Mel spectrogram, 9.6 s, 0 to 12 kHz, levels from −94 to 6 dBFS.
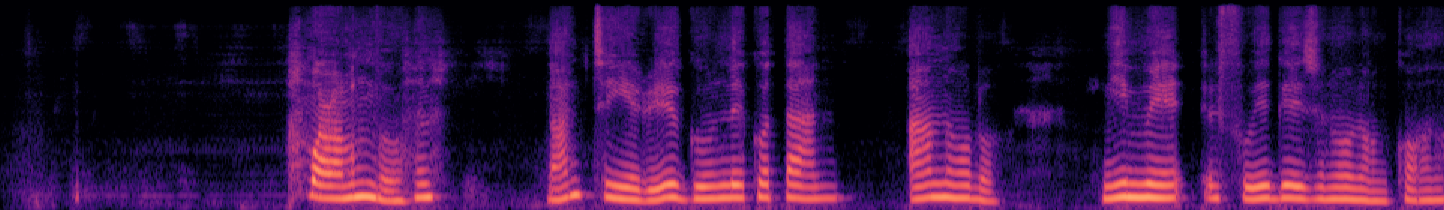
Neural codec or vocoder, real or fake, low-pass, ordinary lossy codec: codec, 16 kHz in and 24 kHz out, 0.6 kbps, FocalCodec, streaming, 2048 codes; fake; 10.8 kHz; MP3, 64 kbps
